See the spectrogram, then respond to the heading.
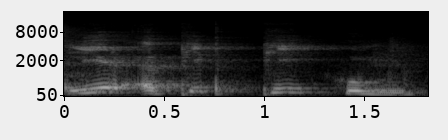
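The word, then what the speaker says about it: liripipium: lir pipium lire lire ça se prononce lire pipum et tu veux pas nous l'écrire. Donc c'estécrit L I R I P I P I U M.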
